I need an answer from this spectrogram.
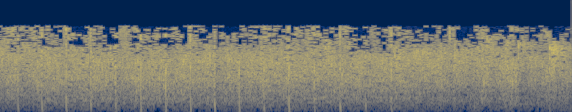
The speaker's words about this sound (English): Let's give a round of applause and express appreciation for our small group leaders here.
